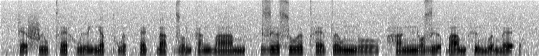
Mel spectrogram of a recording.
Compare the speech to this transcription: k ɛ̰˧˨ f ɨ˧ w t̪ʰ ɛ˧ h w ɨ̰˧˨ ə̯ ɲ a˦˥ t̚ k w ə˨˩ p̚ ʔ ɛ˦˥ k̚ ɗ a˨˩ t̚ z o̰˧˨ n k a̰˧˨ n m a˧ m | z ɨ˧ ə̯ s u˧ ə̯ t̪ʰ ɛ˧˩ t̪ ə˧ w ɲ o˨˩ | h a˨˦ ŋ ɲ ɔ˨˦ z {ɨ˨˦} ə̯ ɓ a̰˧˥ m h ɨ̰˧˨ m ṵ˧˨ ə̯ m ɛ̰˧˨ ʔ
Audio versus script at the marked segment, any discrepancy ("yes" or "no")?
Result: yes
